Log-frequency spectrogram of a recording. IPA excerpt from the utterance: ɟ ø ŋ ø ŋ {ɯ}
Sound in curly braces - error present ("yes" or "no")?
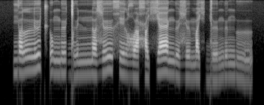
no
